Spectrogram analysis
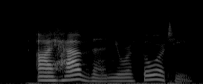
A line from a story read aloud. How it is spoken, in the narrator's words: I returned, firmly enough, although I flushed at the implied reproof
